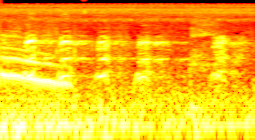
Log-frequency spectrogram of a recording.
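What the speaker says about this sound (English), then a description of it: "Those dogs barking" Dogs bark and yip in a quick series of sharp, moderately distant calls over faint background noise, the first few barks louder and higher than the later ones.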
